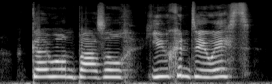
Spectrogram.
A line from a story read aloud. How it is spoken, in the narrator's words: Sally called out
